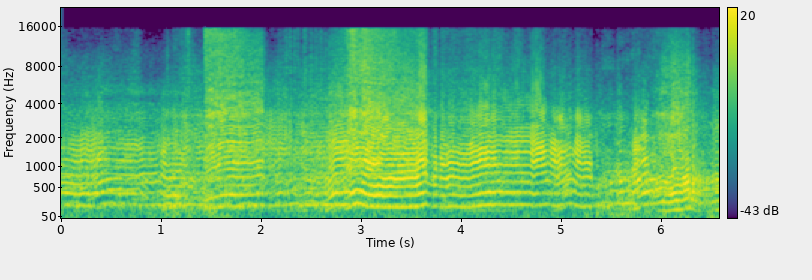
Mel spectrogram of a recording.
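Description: Motocross dirt bike engines revving, their pitch rising and falling with throttle and gear changes over a steadier low engine note.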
